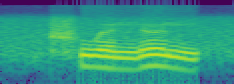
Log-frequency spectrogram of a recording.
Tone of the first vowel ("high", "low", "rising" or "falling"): low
